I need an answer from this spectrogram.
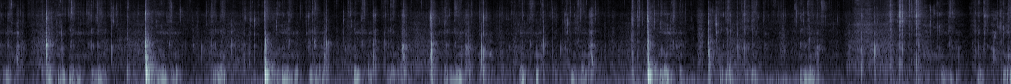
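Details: A dog named Max working on a beef rib indoors, starting lightly and then going all in: bursts of crunching and biting, loud cracks at intervals of a few seconds, and steady wet gnawing between them.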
